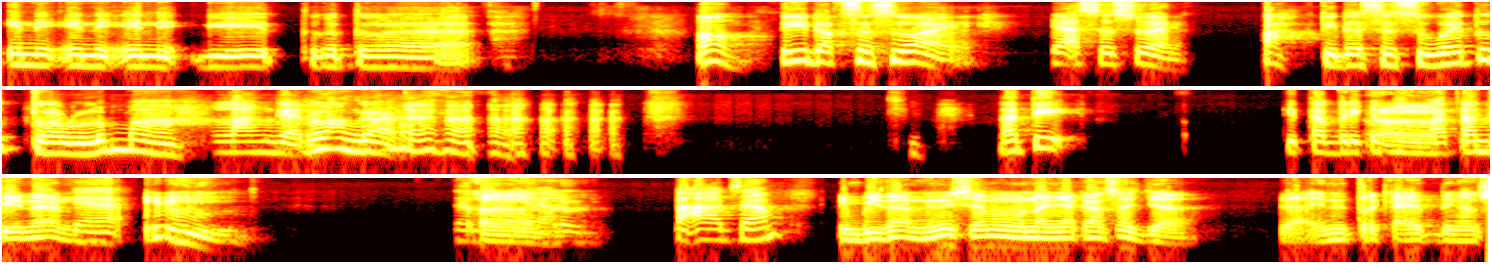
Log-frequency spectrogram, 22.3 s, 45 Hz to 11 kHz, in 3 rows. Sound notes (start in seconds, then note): 8.8 laughs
